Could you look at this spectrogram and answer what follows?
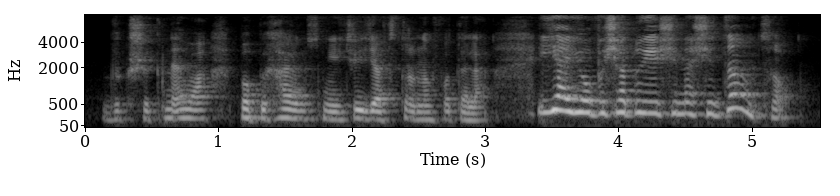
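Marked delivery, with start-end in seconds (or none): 3.4-5.2 reproachful, chiding tone, raised and pitched up. Narrator reads Masha pushing the bear toward the armchair, reproachful. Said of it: "dodała z wyrzutem".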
